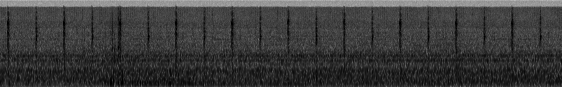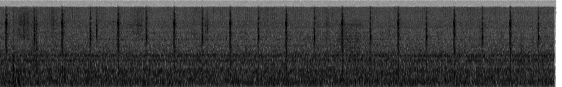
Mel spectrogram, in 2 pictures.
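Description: A car idling at a stop, heard from inside the cabin, with a turn-signal indicator ticking evenly about three times a second. A single brief knock comes about seven seconds in.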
